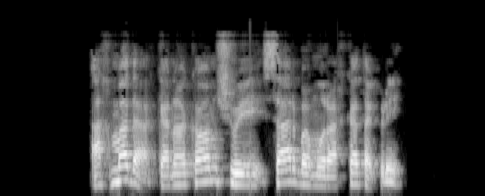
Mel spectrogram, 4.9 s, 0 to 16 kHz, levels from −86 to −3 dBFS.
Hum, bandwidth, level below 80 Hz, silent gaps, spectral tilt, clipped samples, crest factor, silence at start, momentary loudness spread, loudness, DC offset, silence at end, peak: none; 9.6 kHz; -64 dBFS; none; -4.5 dB/octave; under 0.1%; 16 dB; 0.9 s; 6 LU; -15 LUFS; under 0.1%; 0.85 s; 0 dBFS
